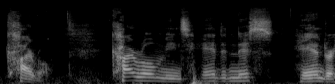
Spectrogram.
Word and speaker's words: chiral: said to be chiral it's a ch but it's pronounced like a hard c chiral chiral means handedness hand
